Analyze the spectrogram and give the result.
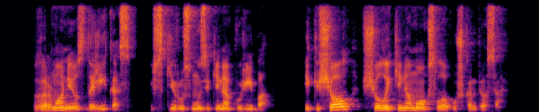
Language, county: Lithuanian, Alytus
